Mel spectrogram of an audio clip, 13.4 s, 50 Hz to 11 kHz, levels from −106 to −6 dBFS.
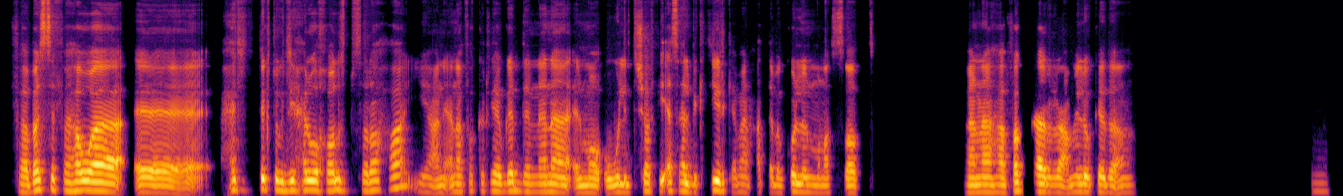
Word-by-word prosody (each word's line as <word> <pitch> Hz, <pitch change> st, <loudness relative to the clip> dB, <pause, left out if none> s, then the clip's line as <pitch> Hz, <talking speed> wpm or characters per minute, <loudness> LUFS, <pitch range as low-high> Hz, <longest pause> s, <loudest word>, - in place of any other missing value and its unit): فبس، 155 Hz, +6 st, +1 dB
فهو، 150 Hz, -3 st, +6 dB
آآ، 115 Hz, -, 0 dB
حتّة 160 Hz, 0 st, -5 dB
التيك 155 Hz, +3 st, 0 dB
توك 155 Hz, -3 st, +1 dB
دي 150 Hz, +2 st, +1 dB
حلوة 155 Hz, +1 st, +4 dB
خالص 150 Hz, +1 st, 0 dB
بصراحة، 155 Hz, +8 st, -3 dB
يعني 120 Hz, -3 st, -8 dB
أنا 130 Hz, -, -3 dB
هافكّر 135 Hz, +1 st, -14 dB
فيها 140 Hz, 0 st, -2 dB
بجد 145 Hz, +1 st, -1 dB
إن 130 Hz, -1 st, -6 dB
أنا 130 Hz, -2 st, 0 dB
المو 115 Hz, 0 st, 0 dB
والانتشار 125 Hz, +4 st, -1 dB
فيه 140 Hz, -, -2 dB
أسهل 140 Hz, 0 st, 0 dB
بكتير 130 Hz, +4 st, +3 dB
كمان 125 Hz, -2 st, -13 dB
حتّى 125 Hz, -, -14 dB
مِن 120 Hz, -1 st, -7 dB
كل 130 Hz, +3 st, 0 dB
المنصات. 115 Hz, -1 st, -5 dB, 0.9 s
أنا 120 Hz, 0 st, 0 dB
هافكر 130 Hz, -1 st, +1 dB
أعمله 125 Hz, +3 st, -1 dB
كده، 120 Hz, -1 st, -2 dB
آه. 120 Hz, +1 st, -9 dB, 1.8 s
امم. 135 Hz, 0 st, -25 dB
130 Hz, 145 wpm, -22 LUFS, 120-145 Hz, 1.8 s, فهو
